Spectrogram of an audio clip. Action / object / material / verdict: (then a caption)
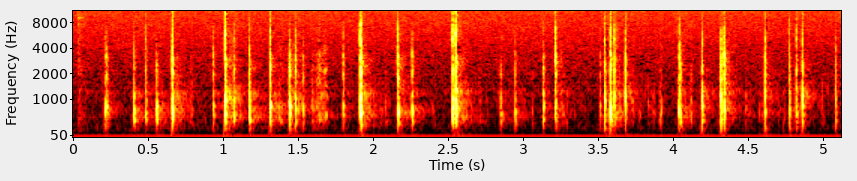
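tap / small cardboard box / cardboard / none. A small, flat white cardboard box for a USB cable, lying on a wooden table, is tapped by long nails. About 27 quick, light, hollow taps sound in an irregular rhythm, each dying away almost instantly.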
